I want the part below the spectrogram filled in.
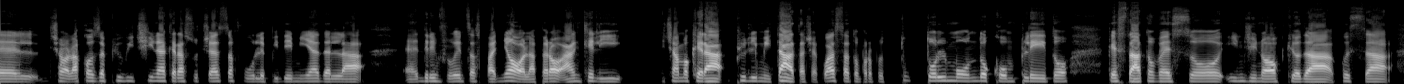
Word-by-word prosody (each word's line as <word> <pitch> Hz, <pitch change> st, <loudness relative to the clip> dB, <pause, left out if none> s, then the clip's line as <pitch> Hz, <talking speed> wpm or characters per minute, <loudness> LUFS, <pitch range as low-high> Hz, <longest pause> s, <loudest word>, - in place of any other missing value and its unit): el 130 Hz, 0 st, -7 dB
diciamo 150 Hz, -2 st, -1 dB
la 135 Hz, +1 st, +1 dB
cosa 160 Hz, 0 st, -3 dB
più 170 Hz, -, -16 dB
vicina 160 Hz, +1 st, -1 dB
che -, -, -2 dB
era 150 Hz, -, +2 dB
successa 150 Hz, +1 st, -3 dB
fu 140 Hz, -2 st, -17 dB
l'epidemia 140 Hz, +1 st, -4 dB
della 130 Hz, -2 st, +1 dB, 0.4 s
ehm, 120 Hz, 0 st, -8 dB
dell'influenza 145 Hz, 0 st, -5 dB
spagnola, 135 Hz, -4 st, +2 dB
però 140 Hz, +1 st, +4 dB
anche 145 Hz, +3 st, +1 dB
lì, 135 Hz, -2 st, -7 dB, 0.4 s
diciamo 150 Hz, +2 st, -1 dB
che -, -, +1 dB
era 140 Hz, -1 st, +8 dB
più 180 Hz, -, -10 dB
limitata, 155 Hz, -6 st, +3 dB
cioè -, -, -9 dB
qua -, -, +1 dB
è -, -, +5 dB
stato -, -, -6 dB
proprio -, -, -12 dB
tutto 175 Hz, -2 st, -7 dB
il 175 Hz, -, -1 dB
mondo 160 Hz, -1 st, -3 dB
completo, 140 Hz, -1 st, -2 dB, 0.4 s
che -, -, -4 dB
è -, -, 0 dB
stato 135 Hz, +1 st, +4 dB
messo 140 Hz, 0 st, -2 dB
in 155 Hz, -1 st, -14 dB
ginocchio 135 Hz, -3 st, 0 dB
da 125 Hz, -1 st, +5 dB
questa 130 Hz, -4 st, 0 dB
140 Hz, 170 wpm, -22 LUFS, 135-155 Hz, 0.4 s, era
